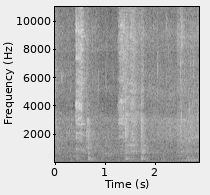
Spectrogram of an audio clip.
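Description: Macaroni stirred in gravy in a pan over low heat, a spoon scraping and clinking softly against the metal a few times over a faint, steady sizzle.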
